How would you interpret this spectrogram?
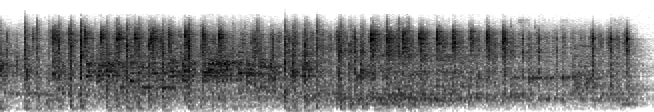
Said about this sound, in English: We'll seal the main door. Right. Now we'll just nail these boards over.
